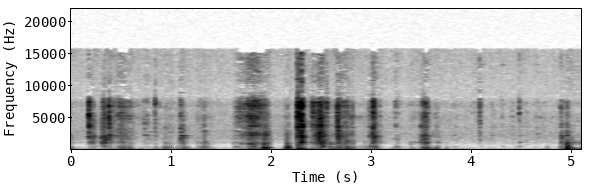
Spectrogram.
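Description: Thin metal grill bars being slid into the slots on top of an Emberlit flat-pack metal bush stove: light metal-on-metal scraping with a few small clicks.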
